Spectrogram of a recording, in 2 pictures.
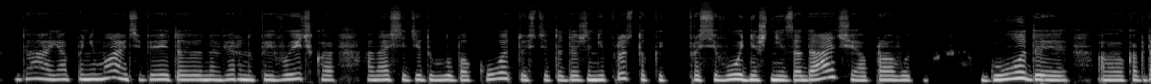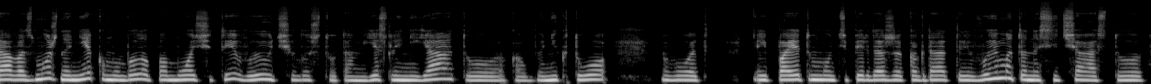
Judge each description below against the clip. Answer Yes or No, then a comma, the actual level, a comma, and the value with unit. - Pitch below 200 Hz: No, high, 205 Hz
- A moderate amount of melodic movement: No, narrow, 2.2 semitones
